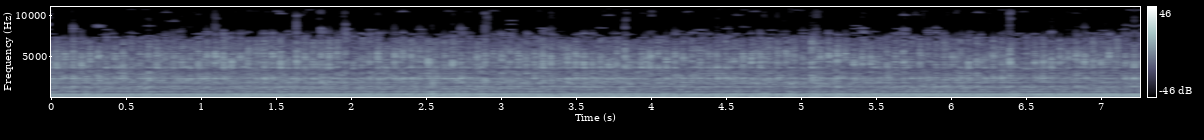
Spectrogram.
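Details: 1981 Evinrude 35 HP two-stroke outboard, run with gearcase off, 150 psi compression in both cylinders, barely warm: steady buzz with even, quick beat, no knocks or misses; normal running.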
